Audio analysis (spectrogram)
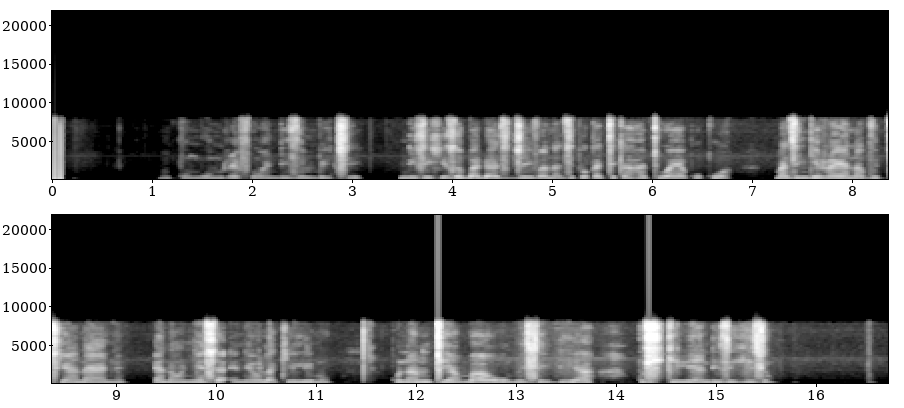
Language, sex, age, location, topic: Swahili, female, 18-24, Kisumu, agriculture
